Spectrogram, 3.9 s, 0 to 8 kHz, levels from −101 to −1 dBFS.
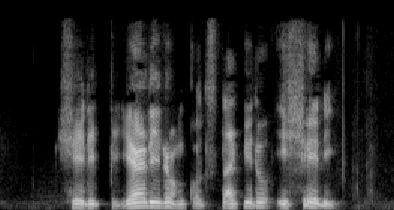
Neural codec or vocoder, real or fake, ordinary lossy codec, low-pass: codec, 44.1 kHz, 7.8 kbps, DAC; fake; MP3, 64 kbps; 7.2 kHz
